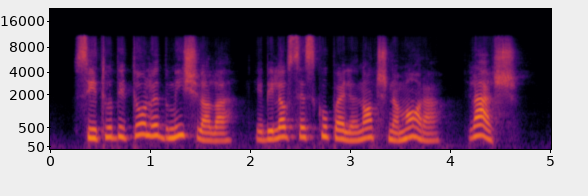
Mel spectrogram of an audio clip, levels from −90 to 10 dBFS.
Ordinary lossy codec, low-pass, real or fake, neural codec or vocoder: none; 10.8 kHz; fake; codec, 16 kHz in and 24 kHz out, 0.6 kbps, FocalCodec, streaming, 4096 codes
